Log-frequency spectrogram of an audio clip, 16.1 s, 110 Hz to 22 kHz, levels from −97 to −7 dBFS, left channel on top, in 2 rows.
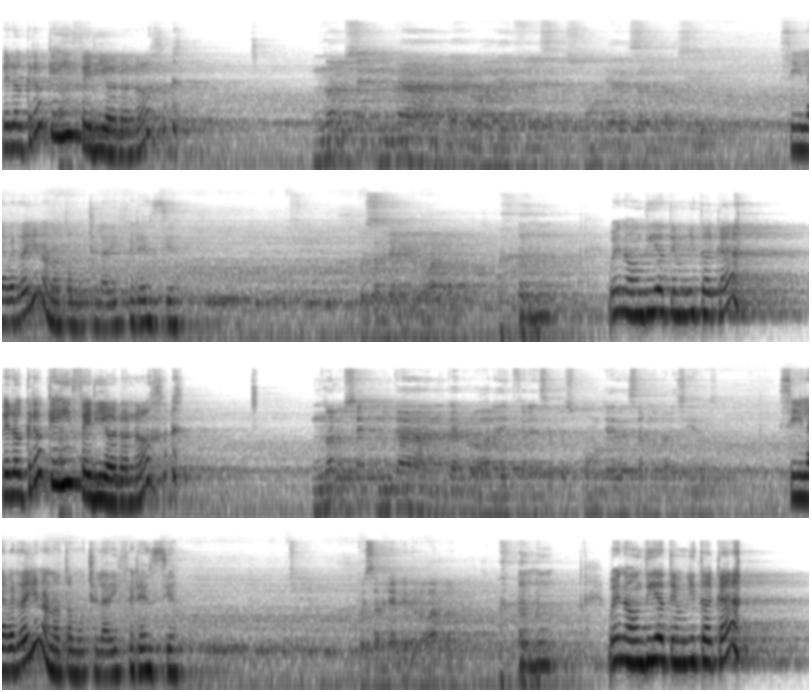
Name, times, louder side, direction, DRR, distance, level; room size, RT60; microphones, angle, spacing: voice 1, 0.0-1.8 7.9-9.9 13.2-13.6 14.1-15.4, right 4 dB, 40° right, 14 dB, 0.3 m, -21 dB
sound 1, 1.0-13.9, equal, 5° right, 0.9 m, -40 dB
voice 2, 3.1-7.1 10.9-11.2 11.5-12.7 13.0-13.5, right 1 dB, 75° right, 1 dB, 1.5 m, -36 dB
19.0 x 7.2 x 5.6 m, 2.9 s
head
